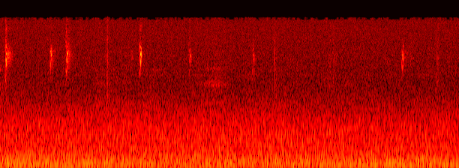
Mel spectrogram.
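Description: Steady low rumble of outdoor background noise, with a few faint, short, high chirps scattered through it.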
